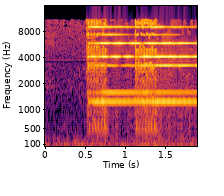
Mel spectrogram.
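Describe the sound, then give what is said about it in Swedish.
A telephone bell rings in two short bursts over a steady, shrill high tone, alone with no talk. “Ringa i telefon, sa lillebror.”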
